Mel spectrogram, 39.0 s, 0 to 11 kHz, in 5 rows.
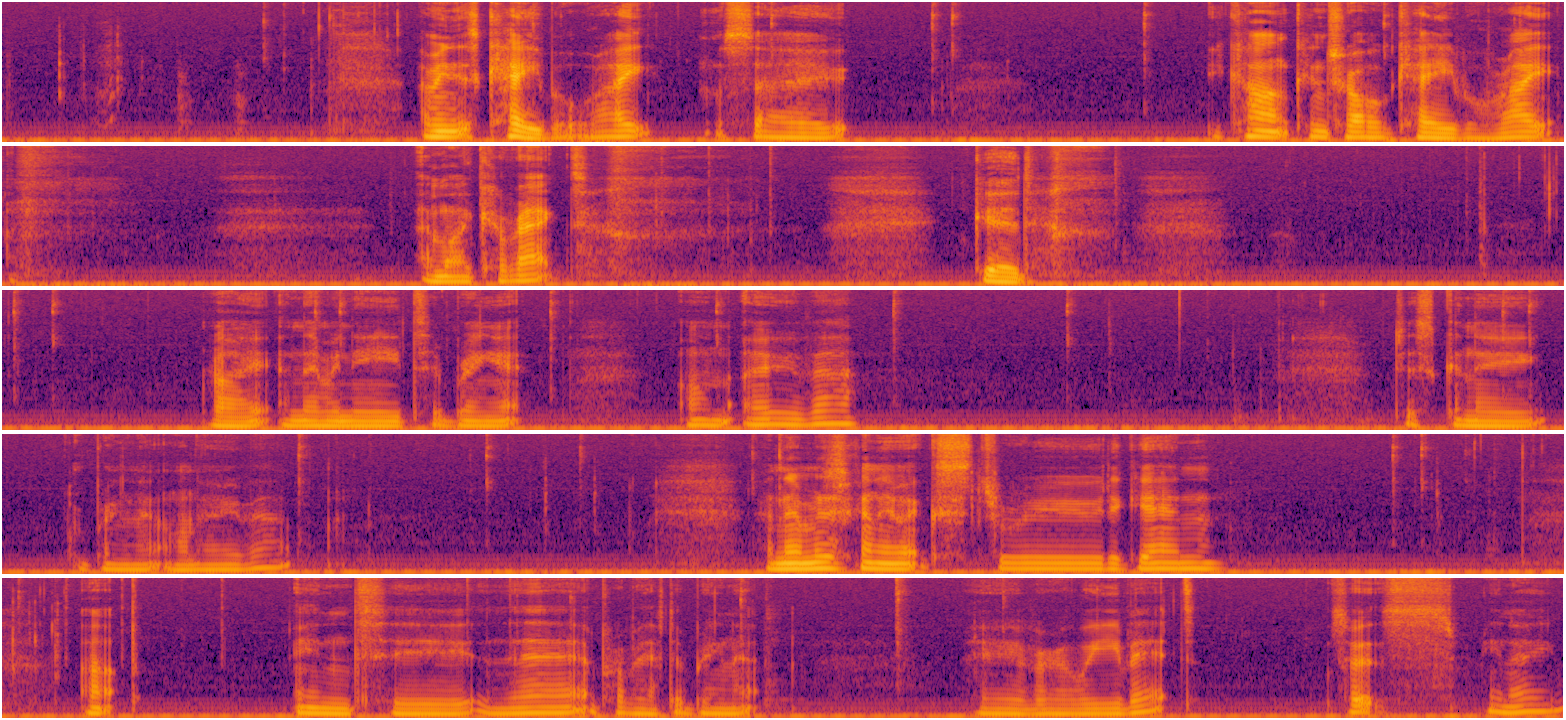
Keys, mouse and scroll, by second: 2.6-3.8 drag, 4.6 click, 5.6-6.9 drag, 7.5 scroll up 1, 7.5-10.7 middle drag, 15.6 click, 17.1 click, 18.3 click, 20.0 click, 23.1 click, 24.8 click, 26.3 middle click, 28.2 e, 31.3-34.0 middle drag, 34.9 click, 36.2-39.0 middle drag.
